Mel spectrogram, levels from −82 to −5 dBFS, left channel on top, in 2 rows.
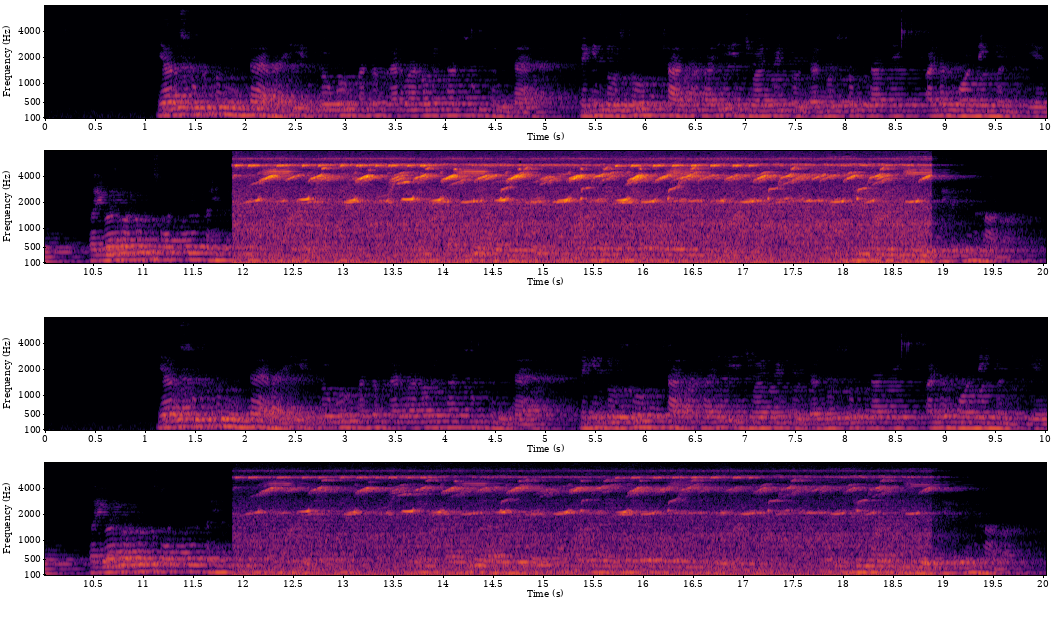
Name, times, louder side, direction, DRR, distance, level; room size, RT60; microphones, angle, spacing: voice 1, 1.1-4.9 5.3-10.0 10.5-13.1 13.6-17.2 17.8-19.6, equal, 25° left, 1 dB, 5.3 m, -42 dB
sound 1, 11.9-18.9, left 10 dB, 70° left, 0.8 m, -29 dB
28.5 x 16.0 x 9.0 m, 2.1 s
head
